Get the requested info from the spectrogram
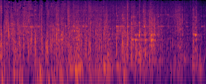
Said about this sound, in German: In dem Moment bricht der Boden unter ihren Füßen ein.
